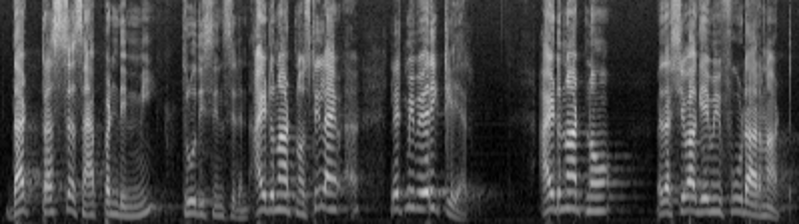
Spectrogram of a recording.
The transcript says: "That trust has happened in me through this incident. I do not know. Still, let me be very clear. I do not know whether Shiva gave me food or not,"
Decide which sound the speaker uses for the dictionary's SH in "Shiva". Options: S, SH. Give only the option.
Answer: SH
